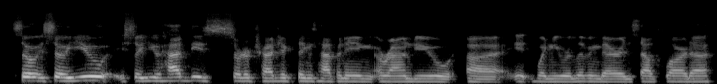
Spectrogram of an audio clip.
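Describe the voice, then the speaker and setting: A man's voice: mid-range voice, darkish tone, dull audio. A man interviewing casually over a video call, often repeating and rephrasing himself mid-sentence. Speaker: podcast interviewer. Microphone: video call microphone.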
